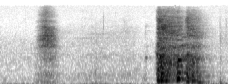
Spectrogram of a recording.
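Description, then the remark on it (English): A soft breathy cough, a brief pause, then a louder double cough, harsh and raspy, with no talking around it. “Why are you coughing?”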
